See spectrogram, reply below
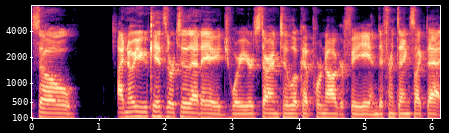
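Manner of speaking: ordinary talk, nothing marked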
